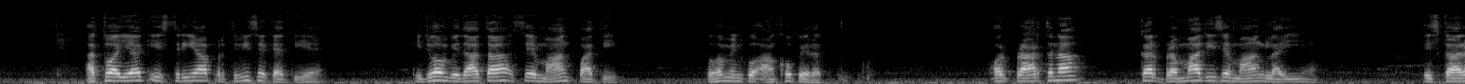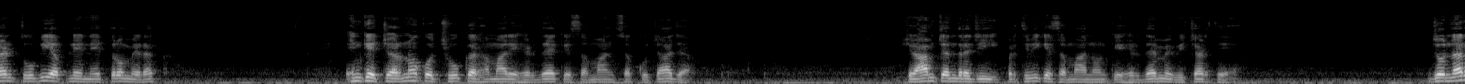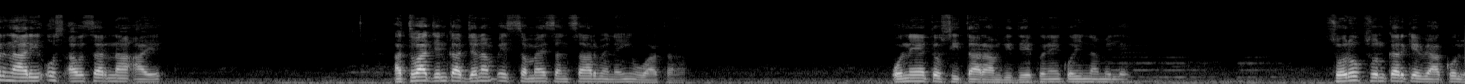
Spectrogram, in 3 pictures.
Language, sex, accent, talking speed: Hindi, male, native, 125 wpm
